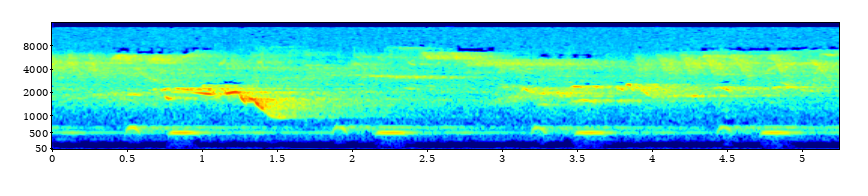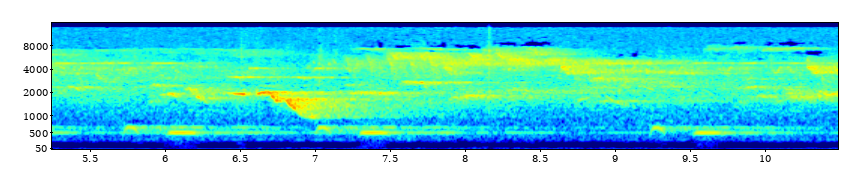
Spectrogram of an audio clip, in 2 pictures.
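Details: A Common Cuckoo in spring in Poland gives its low two-note 'cu-coo', falling from the first note to the second, repeated steadily about once a second over a busy chorus of trilling songbirds.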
